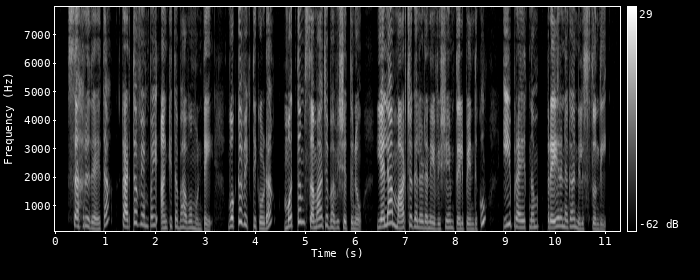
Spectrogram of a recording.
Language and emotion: Telugu, neutral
